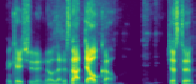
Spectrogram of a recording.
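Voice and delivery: ordinary delivery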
